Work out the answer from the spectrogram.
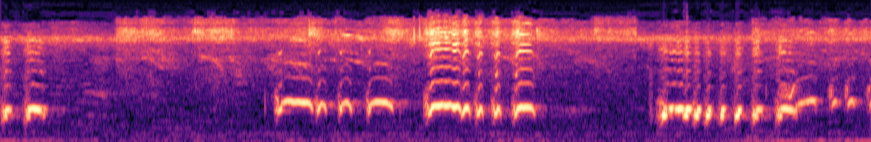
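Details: Active local zebra dove song, played to get silent doves singing: a brief coo, then three phrases of quick rolling, mellow pulses with gaps of about a second between them.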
